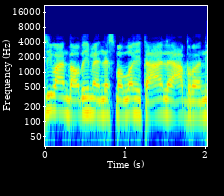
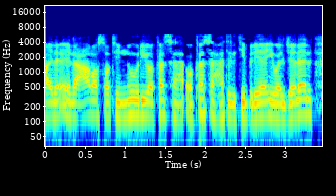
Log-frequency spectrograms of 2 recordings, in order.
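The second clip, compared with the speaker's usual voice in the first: ordinary talk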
